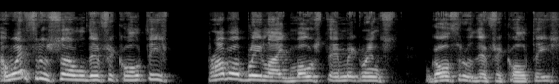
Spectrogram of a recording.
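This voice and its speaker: A man speaks in a Spanish accent with a high pitch and ordinary pitch variation. His loudness stays very even at a moderate pace. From Cuba. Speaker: retired ambassador, author. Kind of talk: interview. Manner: halting, with fillers.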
